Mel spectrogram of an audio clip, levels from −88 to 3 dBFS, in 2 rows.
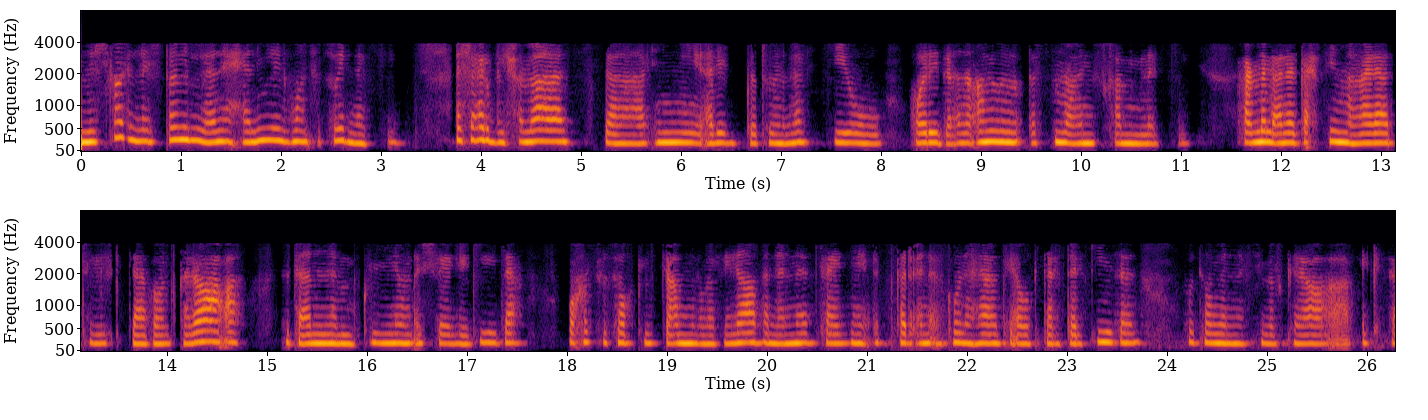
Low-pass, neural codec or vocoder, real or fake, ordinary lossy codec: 7.2 kHz; codec, 16 kHz, 1 kbps, FreqCodec, larger model; fake; AAC, 16 kbps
